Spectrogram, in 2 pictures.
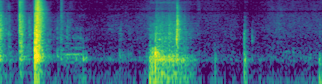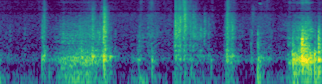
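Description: Handling noises at a workbench: a few sharp clicks and knocks near the start, the loudest about half a second in, then several short bursts of rustling as a box and bag of heat-shrink tubing and small tools are handled.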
